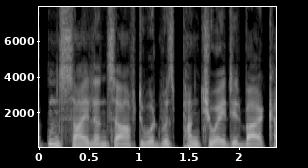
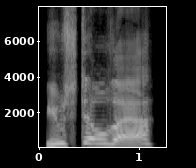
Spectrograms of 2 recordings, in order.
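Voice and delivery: high, slow, drawn-out call; 14 semitones higher, 3 dB louder, slower than usual. A narrator's reading. Cop checks on the group after firing, called out. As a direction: call across to unseen people. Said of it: "called one of the cops".

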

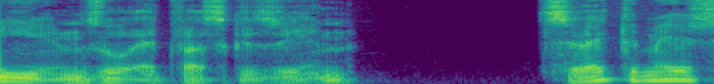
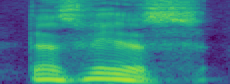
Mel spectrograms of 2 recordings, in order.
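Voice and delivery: raised pitch, understated relief; audibly relieved; 7 semitones higher, 4 dB louder than usual. A narrator's reading. Marillo wraps up the job, mildly relieved. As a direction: let a touch of relief show. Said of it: "sagte Marillo hörbar erleichtert".

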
